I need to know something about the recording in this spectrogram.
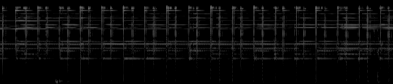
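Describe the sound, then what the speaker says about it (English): A small bell rung over and over in a rapid, steady rhythm, bright and ringing, fairly soft and close, with no talk over it. "I want to ring the bell for Self-Invested."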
